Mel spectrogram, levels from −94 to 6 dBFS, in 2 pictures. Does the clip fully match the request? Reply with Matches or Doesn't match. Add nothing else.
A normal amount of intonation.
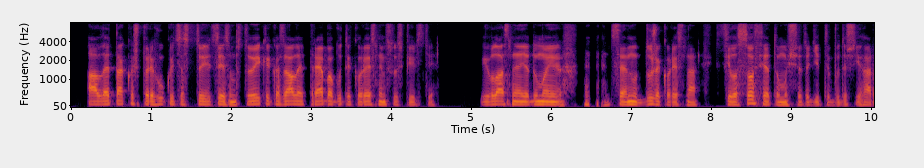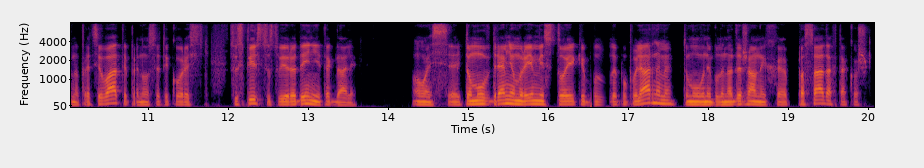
Doesn't match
